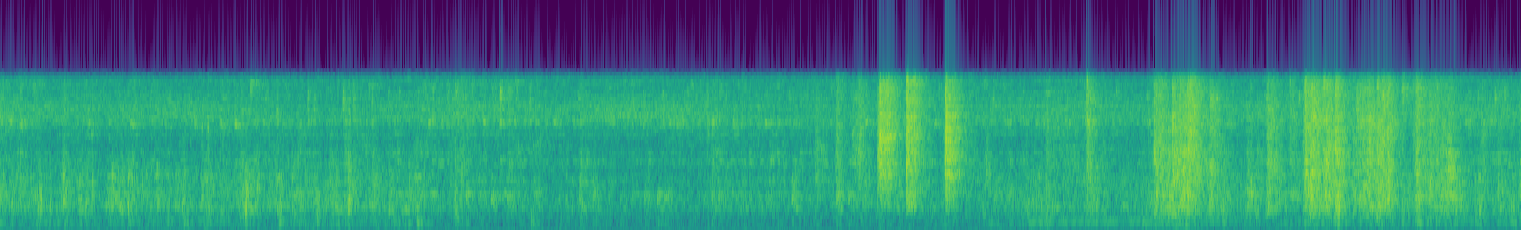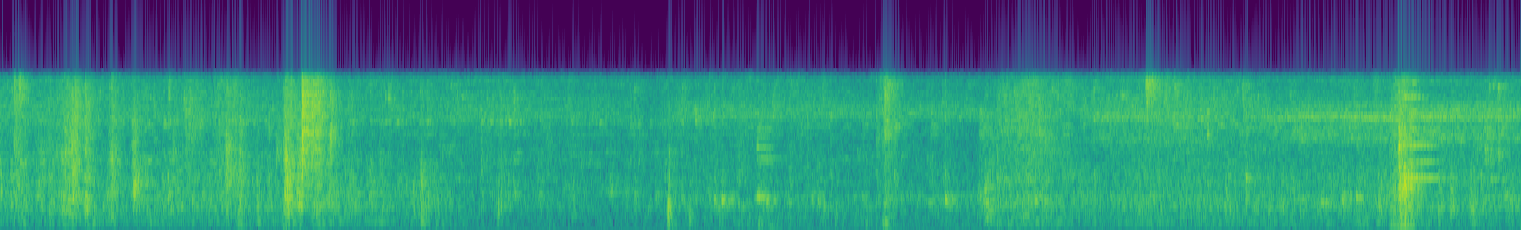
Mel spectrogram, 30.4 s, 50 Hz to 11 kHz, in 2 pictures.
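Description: Miele WT2670 washer-dryer drum tumbling a wet load of towels in the wash, with water sloshing. A run of louder irregular splashes and knocks comes in the middle.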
